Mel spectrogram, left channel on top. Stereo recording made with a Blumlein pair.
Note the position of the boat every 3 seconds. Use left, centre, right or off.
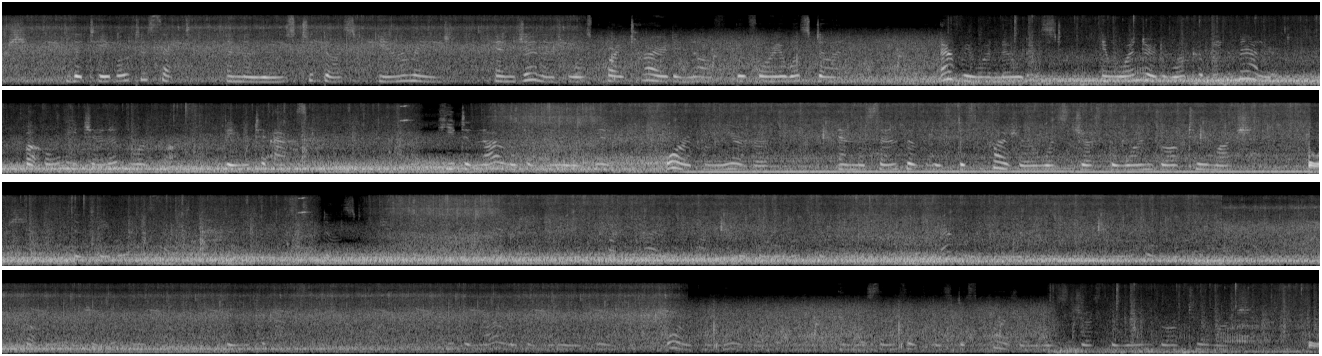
right, right, right, centre, centre, left, left, left, left.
